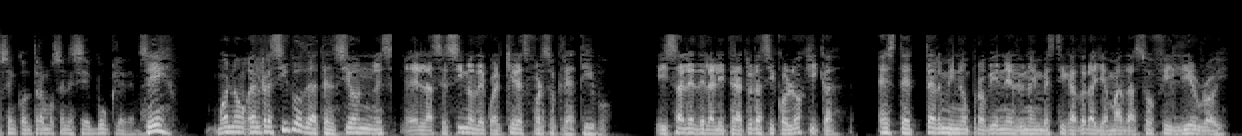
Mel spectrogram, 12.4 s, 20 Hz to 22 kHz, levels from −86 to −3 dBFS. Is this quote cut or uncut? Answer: cut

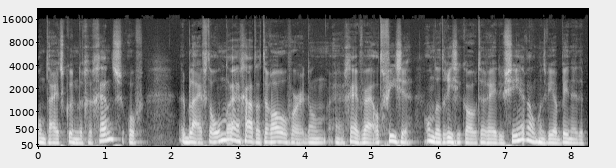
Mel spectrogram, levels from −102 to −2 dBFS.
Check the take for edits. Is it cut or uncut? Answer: cut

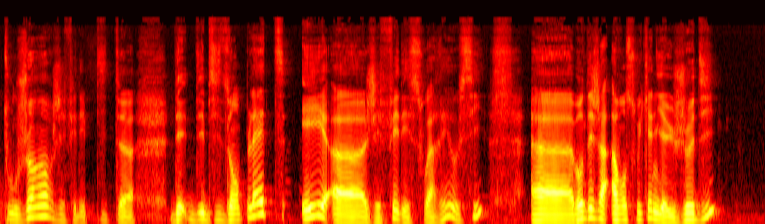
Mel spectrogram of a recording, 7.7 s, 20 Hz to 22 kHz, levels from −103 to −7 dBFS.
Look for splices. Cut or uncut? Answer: cut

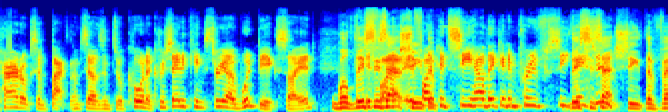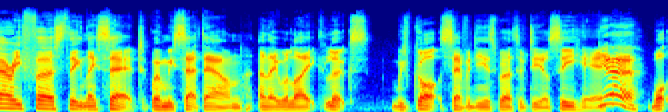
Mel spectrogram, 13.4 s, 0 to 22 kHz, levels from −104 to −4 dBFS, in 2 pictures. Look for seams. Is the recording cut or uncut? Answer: uncut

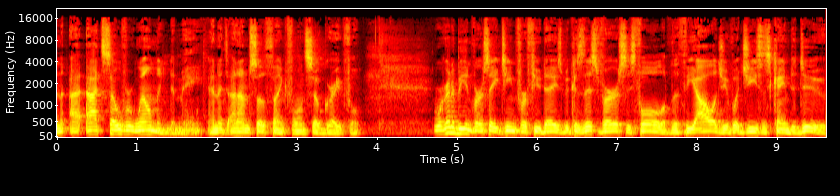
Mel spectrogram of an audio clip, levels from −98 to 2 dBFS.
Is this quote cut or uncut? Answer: cut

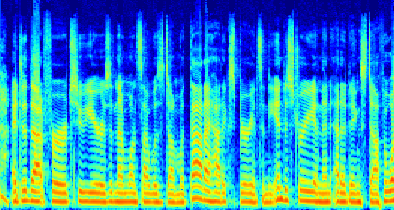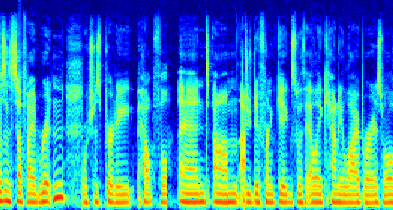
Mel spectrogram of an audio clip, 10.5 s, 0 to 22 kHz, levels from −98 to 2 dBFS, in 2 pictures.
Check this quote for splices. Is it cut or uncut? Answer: cut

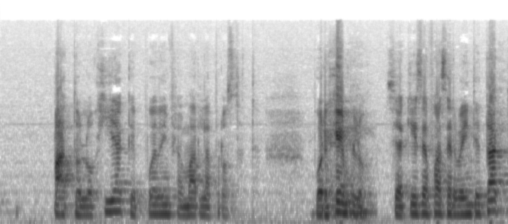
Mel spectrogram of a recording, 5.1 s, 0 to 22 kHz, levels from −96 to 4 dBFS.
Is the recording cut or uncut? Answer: cut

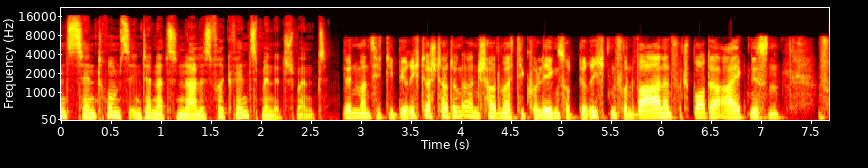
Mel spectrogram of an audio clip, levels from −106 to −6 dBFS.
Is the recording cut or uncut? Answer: uncut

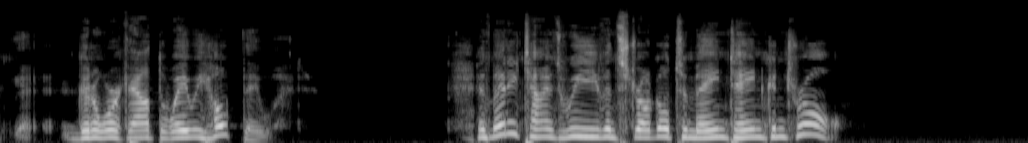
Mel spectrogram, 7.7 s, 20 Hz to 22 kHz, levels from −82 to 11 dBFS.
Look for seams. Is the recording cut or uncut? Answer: cut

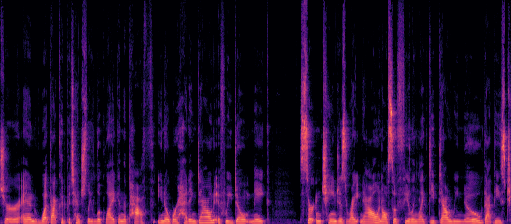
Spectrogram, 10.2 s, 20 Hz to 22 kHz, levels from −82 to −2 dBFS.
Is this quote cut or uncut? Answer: uncut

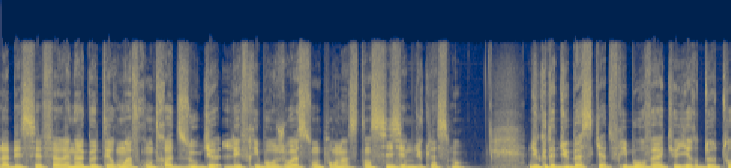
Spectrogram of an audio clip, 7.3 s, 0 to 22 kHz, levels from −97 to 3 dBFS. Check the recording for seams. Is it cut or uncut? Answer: uncut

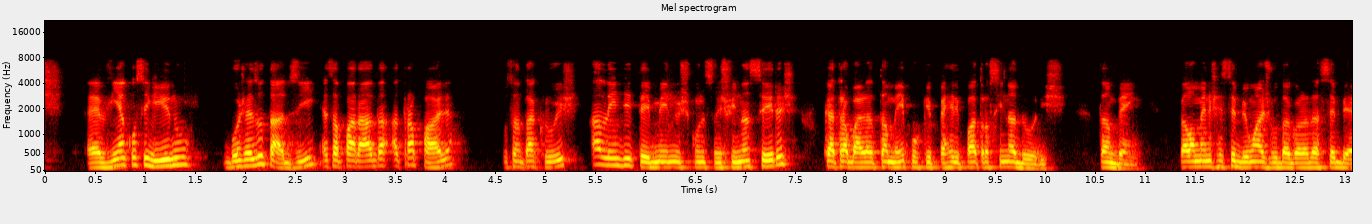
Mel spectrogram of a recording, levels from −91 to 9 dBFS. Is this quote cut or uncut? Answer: uncut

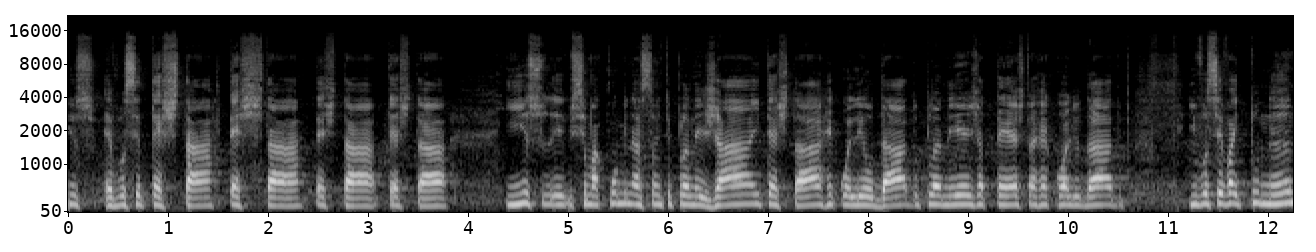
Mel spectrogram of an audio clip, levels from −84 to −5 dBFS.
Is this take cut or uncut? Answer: cut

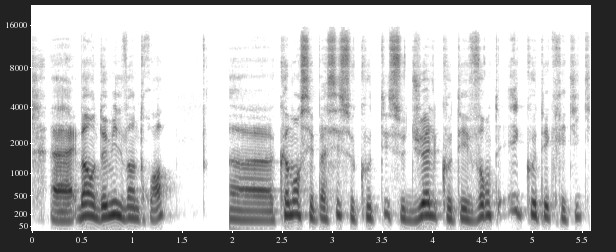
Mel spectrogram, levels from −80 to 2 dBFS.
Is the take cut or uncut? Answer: uncut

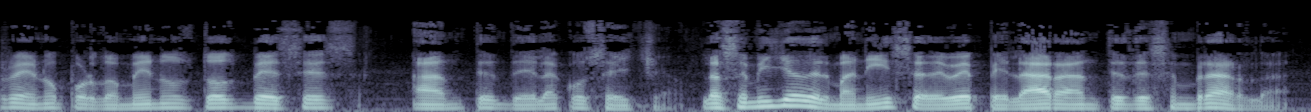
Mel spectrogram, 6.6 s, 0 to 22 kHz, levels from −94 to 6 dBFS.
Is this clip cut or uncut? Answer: cut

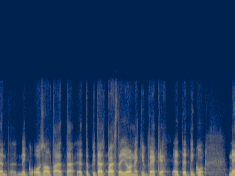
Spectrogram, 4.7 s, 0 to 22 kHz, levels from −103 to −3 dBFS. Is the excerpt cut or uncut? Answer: uncut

